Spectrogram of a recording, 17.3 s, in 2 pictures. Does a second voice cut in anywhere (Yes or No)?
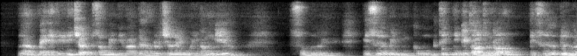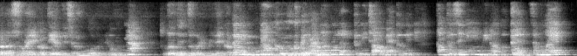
Yes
